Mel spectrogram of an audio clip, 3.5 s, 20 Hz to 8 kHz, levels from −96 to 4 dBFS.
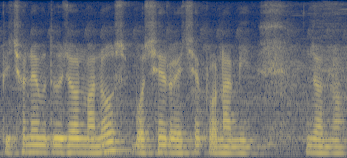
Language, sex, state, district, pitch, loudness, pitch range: Bengali, male, Tripura, Unakoti, 130 Hz, -18 LUFS, 125-135 Hz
